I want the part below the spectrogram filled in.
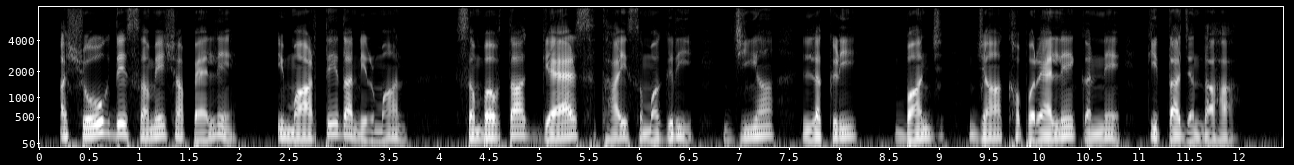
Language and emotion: Dogri, neutral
